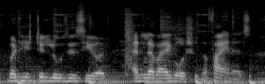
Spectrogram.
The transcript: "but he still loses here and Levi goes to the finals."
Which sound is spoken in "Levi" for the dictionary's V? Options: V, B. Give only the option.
B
